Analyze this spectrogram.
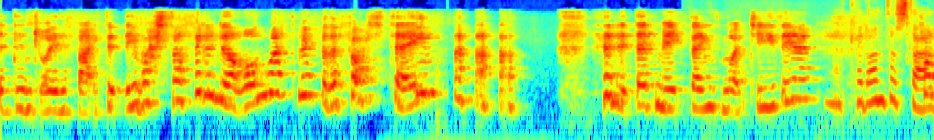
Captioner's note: laughs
